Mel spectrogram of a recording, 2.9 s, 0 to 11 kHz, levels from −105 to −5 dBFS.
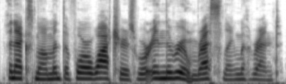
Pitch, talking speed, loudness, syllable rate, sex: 210 Hz, 270 wpm, -18 LUFS, 6.3 syllables/s, female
